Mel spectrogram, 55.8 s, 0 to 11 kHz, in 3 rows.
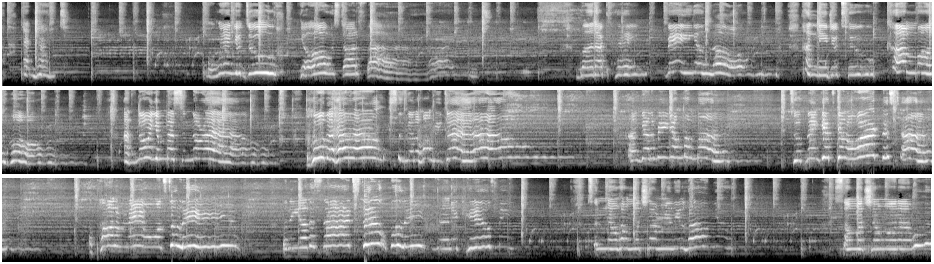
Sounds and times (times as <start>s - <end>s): Female singing: 0.0s - 1.3s, 4.0s - 9.7s, 11.5s - 20.1s, 21.0s - 30.0s, 31.1s - 33.3s, 34.4s - 37.6s, 39.0s - 42.0s, 42.8s - 47.5s, 48.9s - 51.9s, 53.8s - 55.7s
Music: 0.0s - 55.7s.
